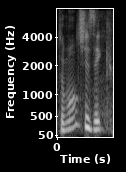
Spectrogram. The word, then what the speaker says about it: Chiswick: Et puis chez Chiswick Auction, est-ce que je prononce ? Chiswick, ouais.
